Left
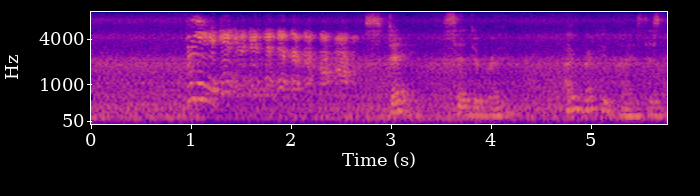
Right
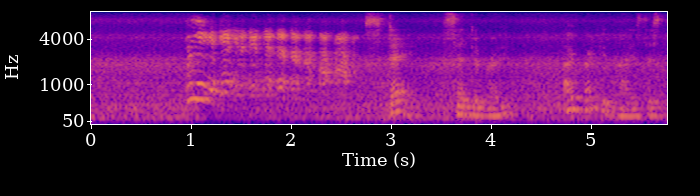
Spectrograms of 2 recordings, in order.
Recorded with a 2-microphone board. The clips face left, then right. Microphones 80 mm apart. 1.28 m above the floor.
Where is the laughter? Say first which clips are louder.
Right 3 dB; 45° right (ahead or behind), 1.6 m; by 2.6 s 70° right (ahead or behind), 2.5 m.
